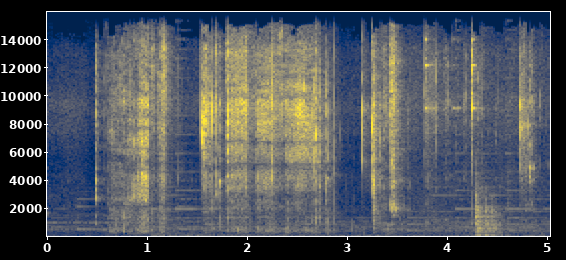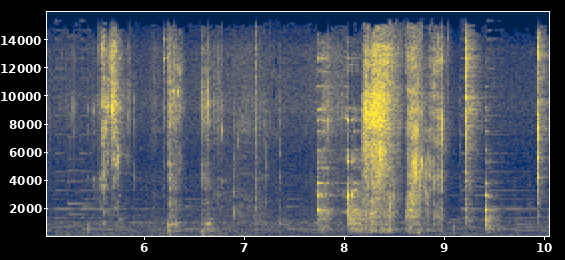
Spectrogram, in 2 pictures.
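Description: Wet slurping and sucking as the head of a cooked crayfish is sucked clean, in several hissy pulls, with light clinks of a fork and a glass bowl. Background music plays throughout.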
